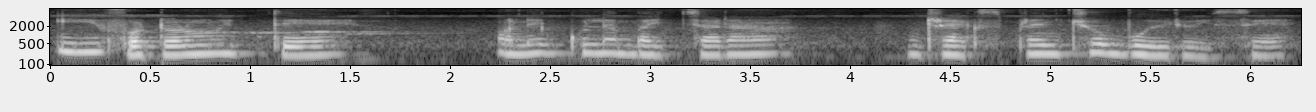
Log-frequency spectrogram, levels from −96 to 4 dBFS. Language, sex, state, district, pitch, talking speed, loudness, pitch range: Bengali, female, Assam, Hailakandi, 215 Hz, 85 wpm, -21 LUFS, 200-235 Hz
